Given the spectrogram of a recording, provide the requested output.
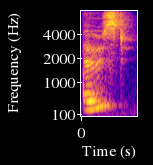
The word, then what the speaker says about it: close: Being close to something is being connected. What about a door being closed?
